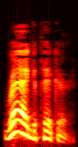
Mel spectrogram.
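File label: "ragpicker", British English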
